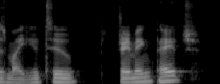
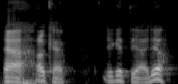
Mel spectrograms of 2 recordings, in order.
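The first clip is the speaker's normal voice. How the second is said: ordinary delivery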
